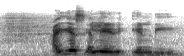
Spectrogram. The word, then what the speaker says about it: island: I S L A N D. S is silent island.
